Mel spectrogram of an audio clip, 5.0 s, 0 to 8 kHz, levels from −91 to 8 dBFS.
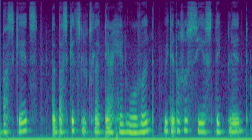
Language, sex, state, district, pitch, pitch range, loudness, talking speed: English, female, Nagaland, Kohima, 185 Hz, 165-205 Hz, -17 LUFS, 165 wpm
